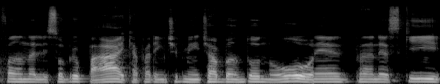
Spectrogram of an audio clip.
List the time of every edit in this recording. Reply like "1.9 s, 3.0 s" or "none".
3.1 s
